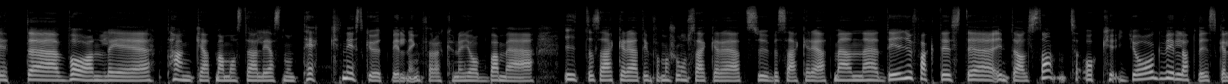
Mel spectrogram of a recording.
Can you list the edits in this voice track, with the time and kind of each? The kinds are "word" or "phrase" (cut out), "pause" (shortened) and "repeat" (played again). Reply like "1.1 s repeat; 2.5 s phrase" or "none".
1.6 s pause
